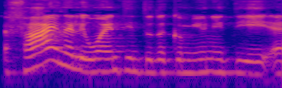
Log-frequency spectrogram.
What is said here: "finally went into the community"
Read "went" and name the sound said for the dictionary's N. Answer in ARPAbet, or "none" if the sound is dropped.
N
